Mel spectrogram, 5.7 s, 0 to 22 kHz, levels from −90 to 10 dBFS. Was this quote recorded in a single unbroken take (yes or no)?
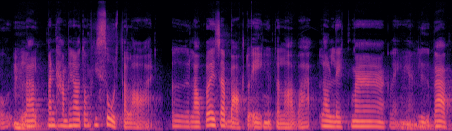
no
